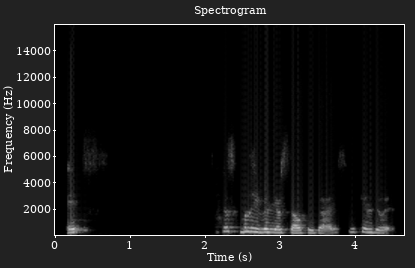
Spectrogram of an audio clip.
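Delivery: tearful voice, crying while talking. Thanking the group after being praised, crying while talking. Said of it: "I'm crying. I can't talk right now".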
